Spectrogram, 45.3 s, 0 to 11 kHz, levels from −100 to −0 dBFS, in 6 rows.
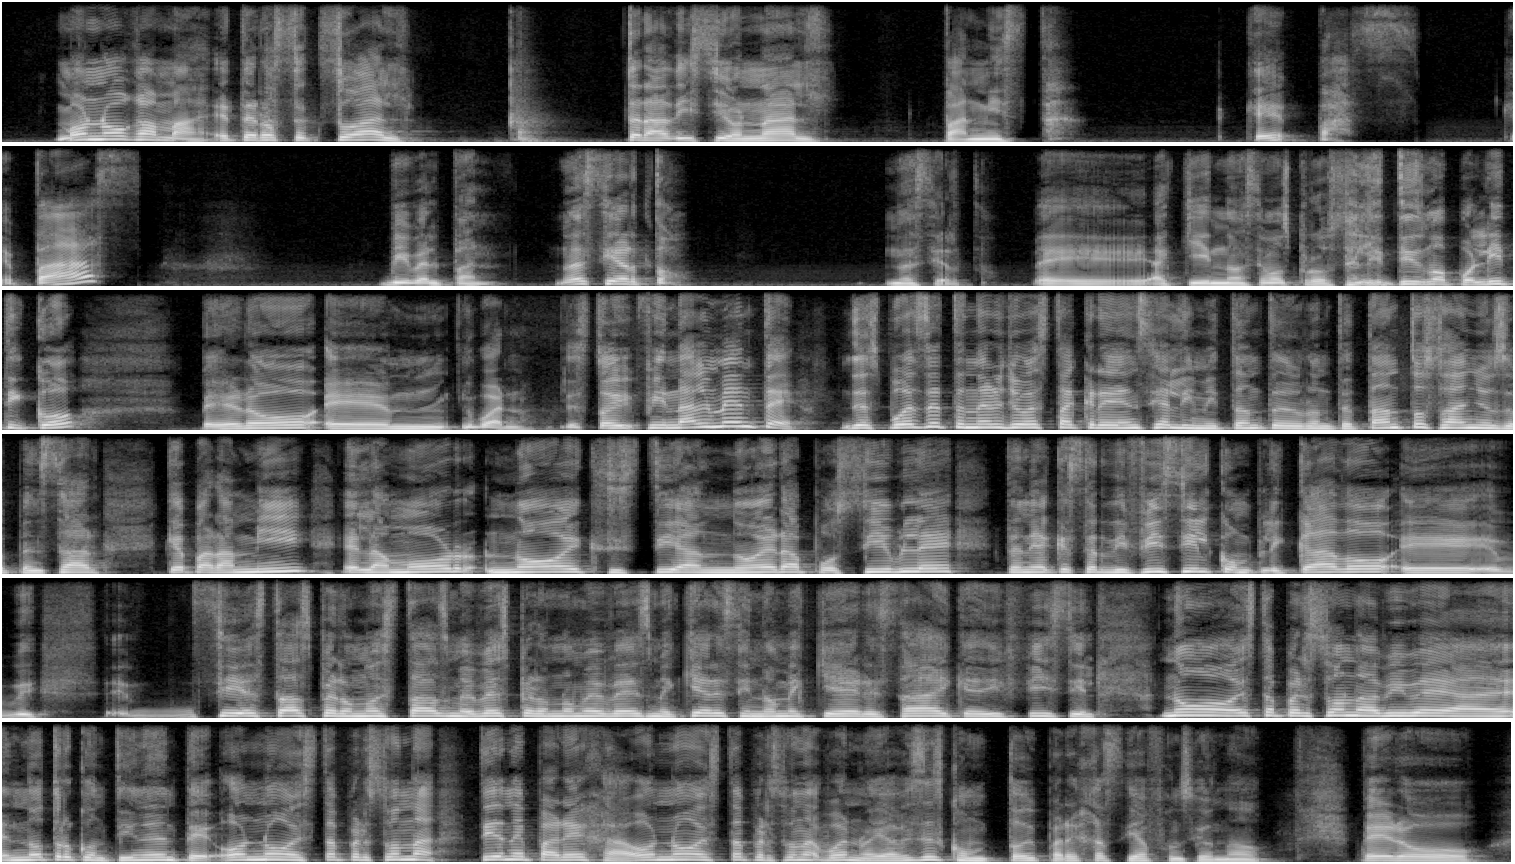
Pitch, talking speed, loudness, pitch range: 190 Hz, 145 wpm, -19 LUFS, 155-215 Hz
